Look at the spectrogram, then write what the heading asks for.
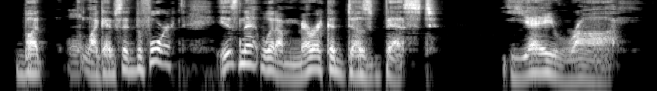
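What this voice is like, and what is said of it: Sarcastic tone. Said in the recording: “Can you hear the sarcasm in my voice?”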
